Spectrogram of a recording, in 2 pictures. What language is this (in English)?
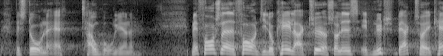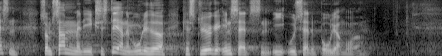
Danish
